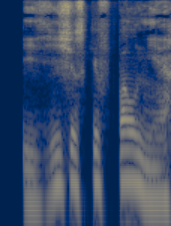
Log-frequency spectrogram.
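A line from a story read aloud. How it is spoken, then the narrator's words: Hoarse young man. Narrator (Russian): хрипло ответил парень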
